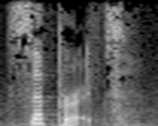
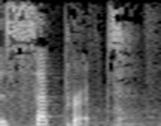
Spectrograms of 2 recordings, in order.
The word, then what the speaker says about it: separate: Number five， separate，在这边我们讲的是形容词，形容词的发音是 separate，它那个中间那个 A 就没有发出来声音，但是如果你特别要讲这个动词就是 separate， separate 它有这个分开，但是它也有指就是两个人分居的意思， separate， separate 形容词， separate 是动词分开。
